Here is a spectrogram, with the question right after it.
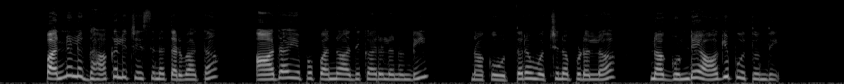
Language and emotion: Telugu, fearful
